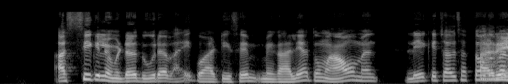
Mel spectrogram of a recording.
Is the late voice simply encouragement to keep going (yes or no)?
yes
